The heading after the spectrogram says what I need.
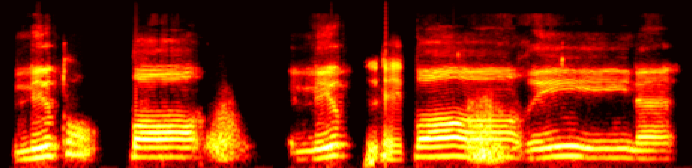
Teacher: এই ত কিন্তু মোটা হবে, ত হ্যাভি হরফ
